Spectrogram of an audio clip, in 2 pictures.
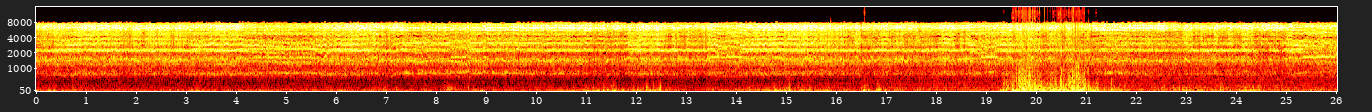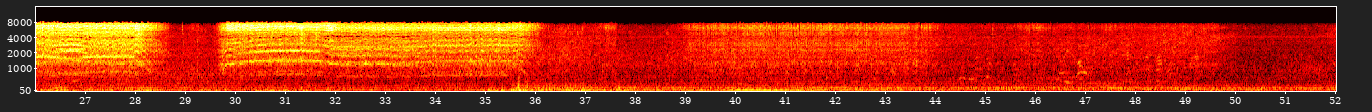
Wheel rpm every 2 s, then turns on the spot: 200, 200, 200, 200, 200, 200, 200, 200, 200, 200, 200, 200, 200, 200, 50, 180, 170, 140, 10, 30, 70, 60, 20, 30, 20, 0.
none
